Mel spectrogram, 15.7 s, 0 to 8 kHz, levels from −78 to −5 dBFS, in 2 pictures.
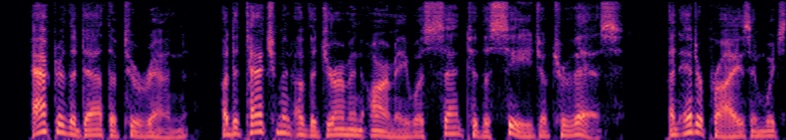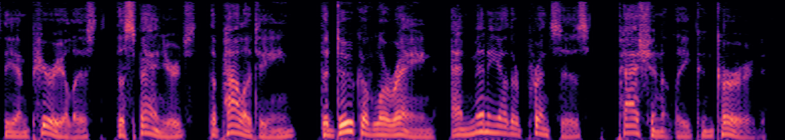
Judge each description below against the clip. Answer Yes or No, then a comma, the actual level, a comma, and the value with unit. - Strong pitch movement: Yes, wide, 7.6 semitones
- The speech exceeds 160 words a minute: No, average, 145 wpm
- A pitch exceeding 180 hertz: No, low, 110 Hz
